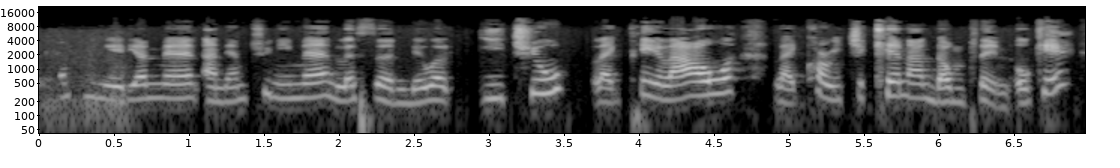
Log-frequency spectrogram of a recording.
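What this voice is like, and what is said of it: Trinidadian accent. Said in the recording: “we hear the accent. ... I am from Trinidad and Tobago. ... I was thinking, Trini”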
